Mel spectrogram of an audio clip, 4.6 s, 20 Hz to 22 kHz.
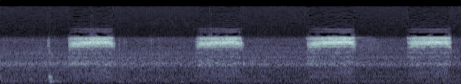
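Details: Owl on a porch at night on 5 April 2015, 2:05 AM, producing four breathy, scratchy hissing bursts about a second apart; a brief soft knock precedes the first, and a faint hum persists.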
